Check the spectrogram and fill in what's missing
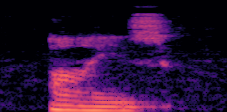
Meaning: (noun) plural of aye; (verb) third-person singular simple present indicative of aye
- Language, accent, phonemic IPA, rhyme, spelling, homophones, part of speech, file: English, Southern England, /aɪz/, -aɪz, ayes, eyes, noun / verb, LL-Q1860 (eng)-ayes.wav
